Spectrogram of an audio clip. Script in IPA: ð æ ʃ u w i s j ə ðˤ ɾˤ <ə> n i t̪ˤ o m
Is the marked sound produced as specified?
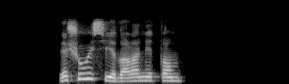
no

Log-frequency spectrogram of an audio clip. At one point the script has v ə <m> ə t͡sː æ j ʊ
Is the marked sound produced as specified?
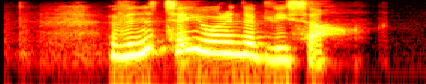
no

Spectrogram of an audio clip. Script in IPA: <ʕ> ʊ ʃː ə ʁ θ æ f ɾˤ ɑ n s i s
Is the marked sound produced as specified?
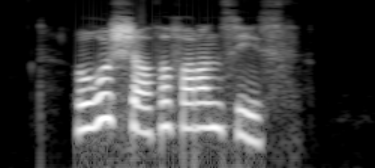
no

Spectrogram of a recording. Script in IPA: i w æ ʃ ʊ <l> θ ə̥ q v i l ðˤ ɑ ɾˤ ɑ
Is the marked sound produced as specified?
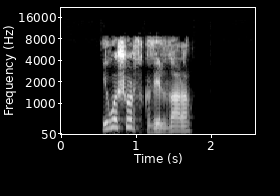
no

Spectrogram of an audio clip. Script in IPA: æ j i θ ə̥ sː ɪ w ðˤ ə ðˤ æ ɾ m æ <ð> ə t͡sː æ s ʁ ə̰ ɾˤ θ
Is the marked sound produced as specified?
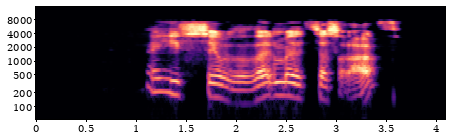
yes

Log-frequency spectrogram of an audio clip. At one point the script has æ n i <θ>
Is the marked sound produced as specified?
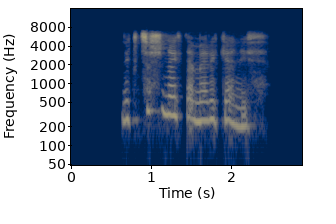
yes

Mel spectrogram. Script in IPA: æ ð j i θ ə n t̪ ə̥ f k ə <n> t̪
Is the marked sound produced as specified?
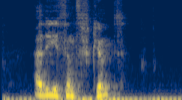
no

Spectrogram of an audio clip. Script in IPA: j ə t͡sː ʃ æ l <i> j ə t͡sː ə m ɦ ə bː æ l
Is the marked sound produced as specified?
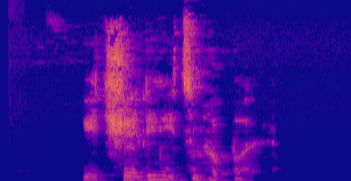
yes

